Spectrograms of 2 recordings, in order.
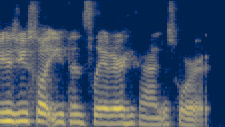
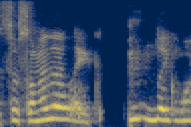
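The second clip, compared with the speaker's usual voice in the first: voice briefly dropping away, pitched up; 6 semitones higher, 4 dB louder than usual. Speaker chatting about outfits with another speaker: voice cutting out. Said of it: "I just lost my voice for a second".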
